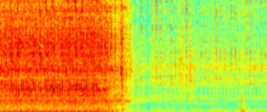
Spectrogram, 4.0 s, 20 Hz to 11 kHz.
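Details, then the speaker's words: John Deere 755 compact utility tractor, Yanmar 3TN diesel, just rebuilt, after fixing shield interference: even idle with steady low firing and light rattle from loose parts; sounds way better; normal idle. "yeah yeah that sounds way better already there just an interference from that Shield everything else is just stuff rattling"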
